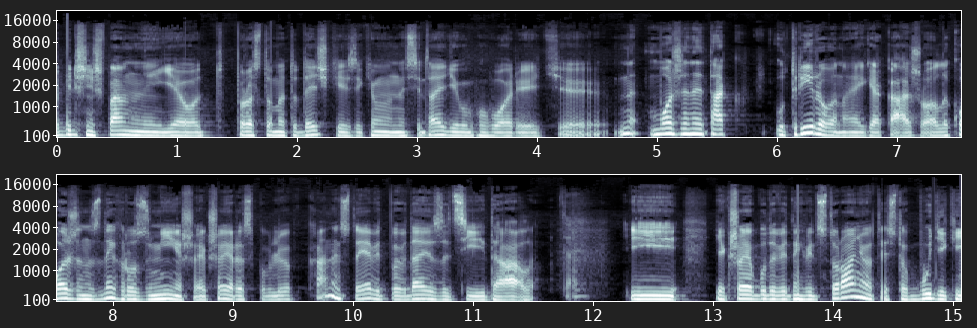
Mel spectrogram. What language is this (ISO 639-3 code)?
ukr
